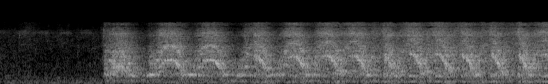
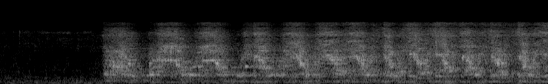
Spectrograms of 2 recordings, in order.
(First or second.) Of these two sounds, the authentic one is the first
